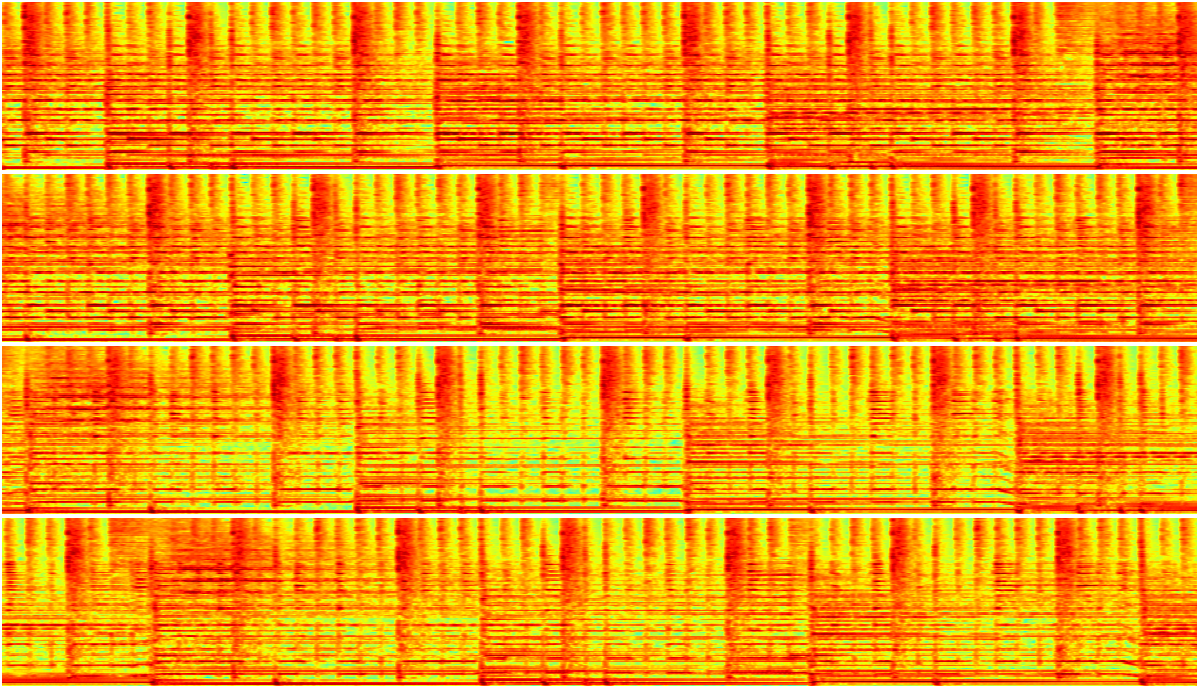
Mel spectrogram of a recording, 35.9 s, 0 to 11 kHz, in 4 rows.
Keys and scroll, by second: 0.0-1.0 typing.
